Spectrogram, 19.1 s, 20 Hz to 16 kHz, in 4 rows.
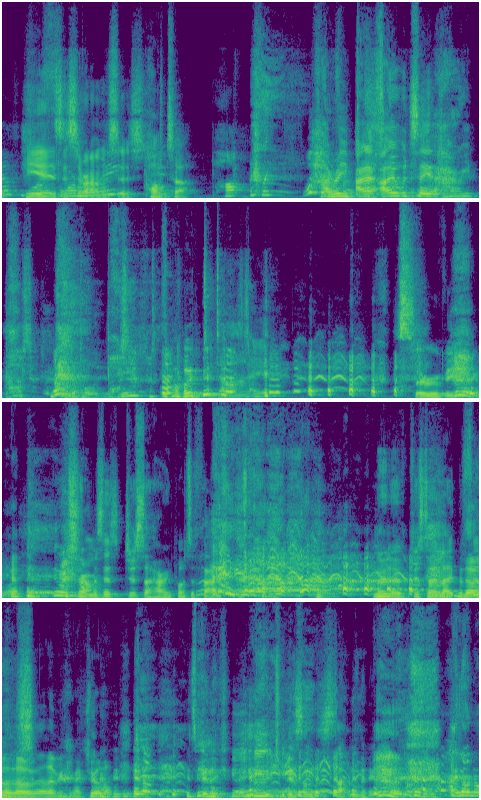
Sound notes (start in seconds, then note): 12.6 laughing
